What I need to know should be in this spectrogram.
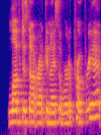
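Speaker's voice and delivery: ordinary talk, nothing marked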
